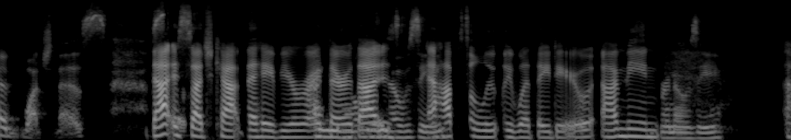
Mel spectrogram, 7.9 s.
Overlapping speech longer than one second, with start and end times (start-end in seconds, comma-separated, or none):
3.1-4.5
